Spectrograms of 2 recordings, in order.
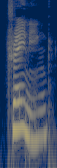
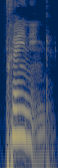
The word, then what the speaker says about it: Training: And again with the word training. The German version of it is Training. So you only have to roll your R.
